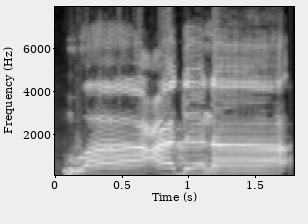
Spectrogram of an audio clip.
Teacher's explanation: نون کو بھی کھینچنا ہے اس لیے کہ یہاں پر الف مدہ کا قاعدہ ہے، الف سے پہلے زبر ہے۔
